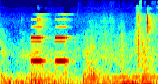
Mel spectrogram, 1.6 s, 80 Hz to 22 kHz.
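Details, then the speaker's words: Alaris infusion pump demonstration: two short electronic beeps in a quiet room, a hard-limit alert after the rate is changed to 500, exceeding the drug library's accepted limit; the rate must go back to 200 mL/hour. "this is the hard limit so this is librogram that mean you are exceed the limit the accepted limit you have to back to the 200 millimeter"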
